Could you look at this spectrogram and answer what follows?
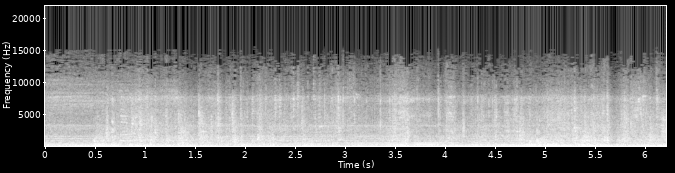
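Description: An engine running steadily, with a dense crackling and crunching over it from about half a second in.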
